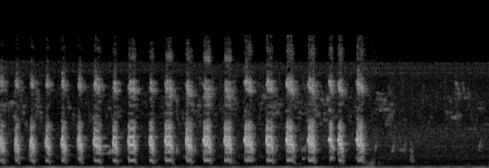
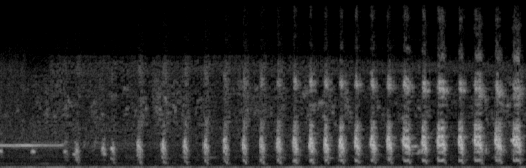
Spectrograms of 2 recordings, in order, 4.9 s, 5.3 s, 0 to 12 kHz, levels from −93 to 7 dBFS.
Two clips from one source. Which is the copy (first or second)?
second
